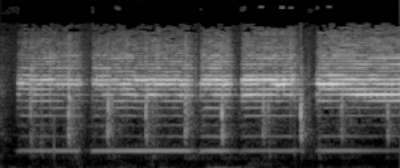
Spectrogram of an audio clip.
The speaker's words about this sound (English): In fact, I believe that's Marion honking now. She usually stops in on our way home from school.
